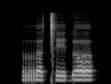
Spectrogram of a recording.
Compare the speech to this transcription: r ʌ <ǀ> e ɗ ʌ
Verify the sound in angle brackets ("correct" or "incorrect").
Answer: correct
